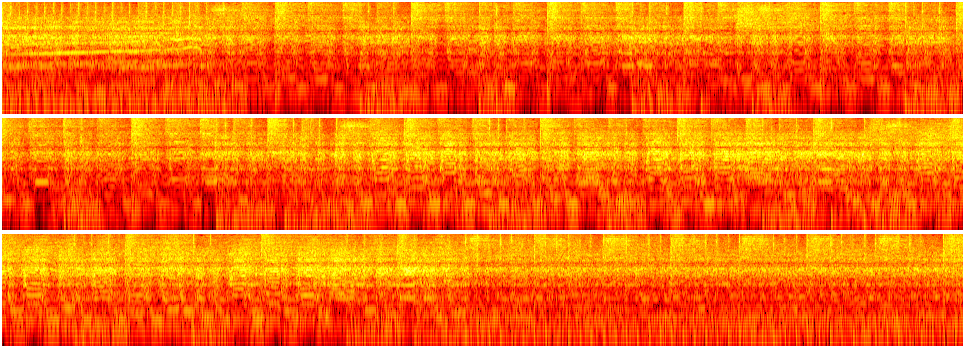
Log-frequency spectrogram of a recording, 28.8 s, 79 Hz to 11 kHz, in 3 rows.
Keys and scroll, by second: 2.2 ctrl+j, 4.0-4.9 typing, 6.2 typing, 8.3 space, 8.8 space, 8.9 space, 11.1 space, 17.4 space.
